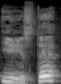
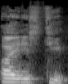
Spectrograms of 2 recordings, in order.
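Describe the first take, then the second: First: It begins with 'ee' and ends with plain 't'. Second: It begins with 'eye' and ends with 'tee'. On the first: The speaker calls it right. "все ж таки ІРІС-Т" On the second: The speaker calls it wrong. "а не АЙРІС-Ті"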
